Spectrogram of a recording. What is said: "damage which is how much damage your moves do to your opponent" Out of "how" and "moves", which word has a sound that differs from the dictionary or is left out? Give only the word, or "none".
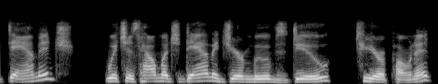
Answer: none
